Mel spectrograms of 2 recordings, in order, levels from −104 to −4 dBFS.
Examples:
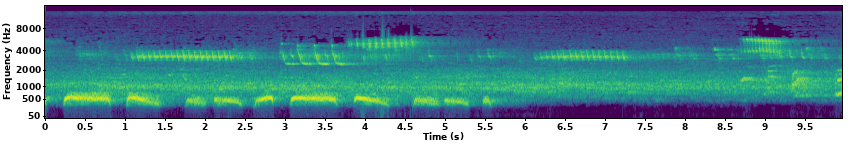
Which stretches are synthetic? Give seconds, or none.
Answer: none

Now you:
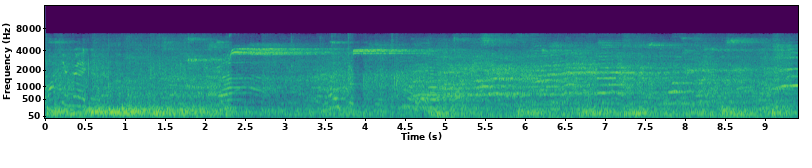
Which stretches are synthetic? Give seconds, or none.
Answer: 0.0-2.1; 4.8-6.1; 6.9-7.5; 8.1-9.4

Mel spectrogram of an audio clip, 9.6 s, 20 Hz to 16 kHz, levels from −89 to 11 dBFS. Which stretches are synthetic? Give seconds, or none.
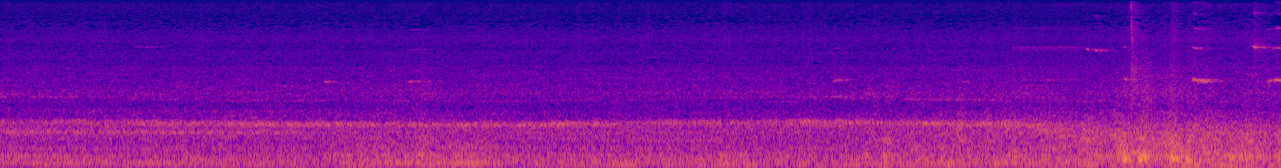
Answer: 7.6-8.1

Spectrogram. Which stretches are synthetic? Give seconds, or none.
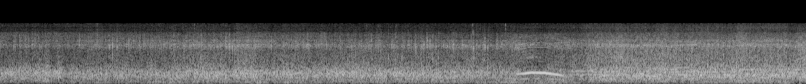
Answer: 5.1-8.1

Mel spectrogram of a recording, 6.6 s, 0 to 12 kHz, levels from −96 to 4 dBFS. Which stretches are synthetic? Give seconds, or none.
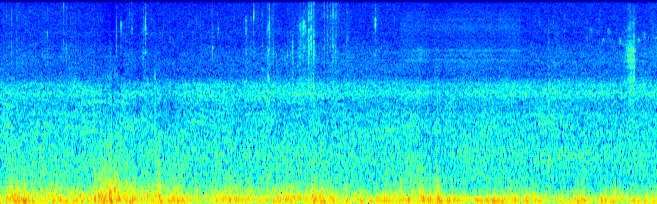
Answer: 4.0-5.2

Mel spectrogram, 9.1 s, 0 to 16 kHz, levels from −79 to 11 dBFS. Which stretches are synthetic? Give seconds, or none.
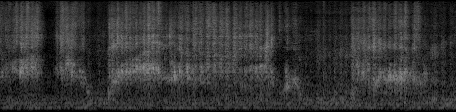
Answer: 1.0-1.7; 6.3-7.4

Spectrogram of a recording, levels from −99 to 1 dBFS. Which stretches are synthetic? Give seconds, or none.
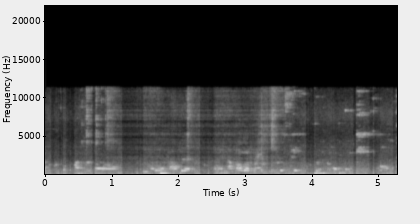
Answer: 0.9-3.6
